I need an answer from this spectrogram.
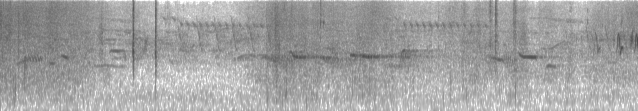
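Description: Near silence: faint woodland ambience with a few soft bird chirps, and two small clicks about a second and a half in.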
